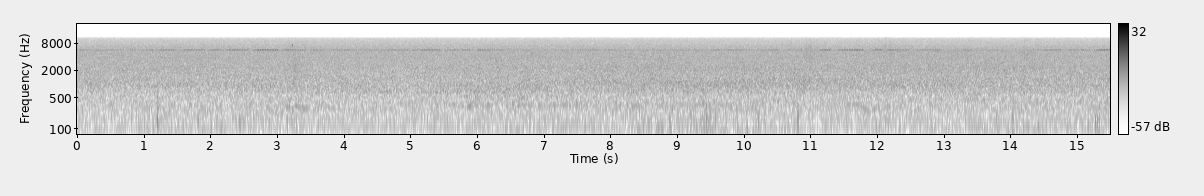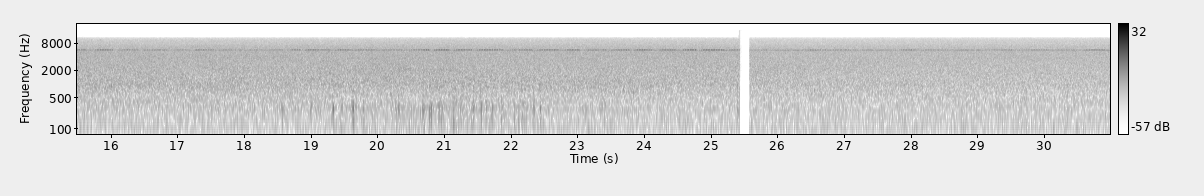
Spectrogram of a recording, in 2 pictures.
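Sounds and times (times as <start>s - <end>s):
outdoor night hiss: 0.0s - 30.9s
high insect trill: 1.2s - 8.2s, 8.9s - 25.4s
distant fireworks crackling: 17.0s - 23.9s.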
